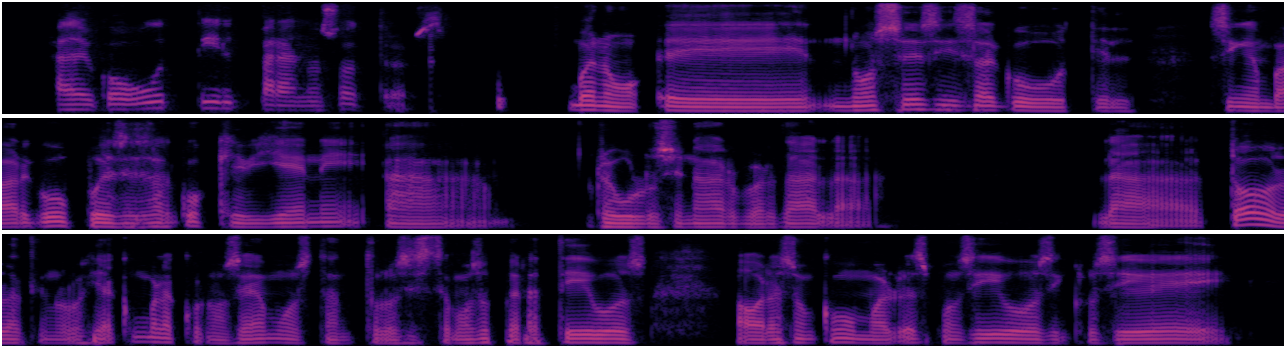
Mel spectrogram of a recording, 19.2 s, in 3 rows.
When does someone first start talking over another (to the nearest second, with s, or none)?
none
